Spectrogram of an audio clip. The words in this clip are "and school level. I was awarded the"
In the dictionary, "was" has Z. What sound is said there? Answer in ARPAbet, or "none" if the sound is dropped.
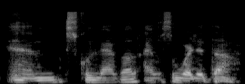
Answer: S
